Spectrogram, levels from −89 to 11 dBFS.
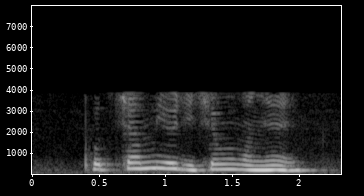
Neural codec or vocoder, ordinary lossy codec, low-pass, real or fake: none; AAC, 16 kbps; 7.2 kHz; real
